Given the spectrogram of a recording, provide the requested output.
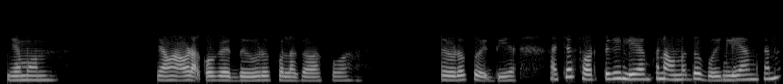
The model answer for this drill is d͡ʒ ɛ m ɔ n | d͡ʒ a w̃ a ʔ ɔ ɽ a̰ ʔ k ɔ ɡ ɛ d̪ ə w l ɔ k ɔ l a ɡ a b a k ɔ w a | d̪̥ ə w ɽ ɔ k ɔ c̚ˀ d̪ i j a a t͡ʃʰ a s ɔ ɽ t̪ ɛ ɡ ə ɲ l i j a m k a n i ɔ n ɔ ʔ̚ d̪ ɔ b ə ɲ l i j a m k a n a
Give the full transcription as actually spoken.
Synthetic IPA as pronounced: d͡ʒ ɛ m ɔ n | d͡ʒ a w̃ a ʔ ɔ ɽ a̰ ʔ k ɔ ɡ ɛ d̪ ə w ɽ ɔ k ɔ l a ɡ a w a k ɔ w a | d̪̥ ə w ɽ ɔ k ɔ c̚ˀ d̪ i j a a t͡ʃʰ a s ɔ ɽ t̪ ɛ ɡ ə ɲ l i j a m k a n a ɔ n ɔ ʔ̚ d̪ ɔ b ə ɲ l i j a m k a n a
